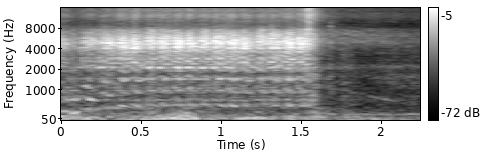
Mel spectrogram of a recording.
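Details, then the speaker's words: Free plow truck with distributor ignition, cranking after carb cleaner sprayed in to bypass the carburetor; power reaches ignition: starter cranks about a second and a half without catching, crank no-start, owner suspects no spark. "and so it just kind of seems like to me that it doesn't have any spar spk we know we're getting power to the ignition"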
